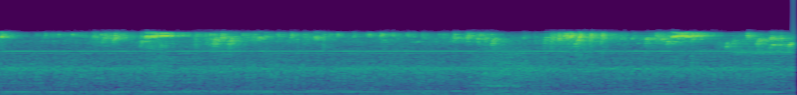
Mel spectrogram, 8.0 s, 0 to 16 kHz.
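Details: European goldfinch recorded in April 2021, giving bursts of rapid twittering with bright, tinkling high notes, separated by quieter gaps, over a steady background hum and low rumble.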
